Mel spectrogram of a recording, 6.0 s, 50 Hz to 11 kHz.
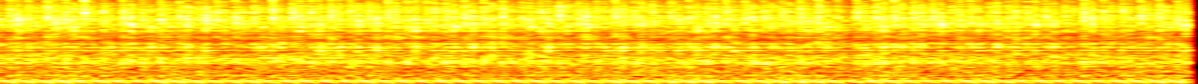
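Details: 2005 Harley-Davidson Electra Glide 88ci V-twin, about 2500 miles since rebuild, idling in neutral after oil service: deep, steady rumble with even lope, no tapping or rattles; healthy normal idle.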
